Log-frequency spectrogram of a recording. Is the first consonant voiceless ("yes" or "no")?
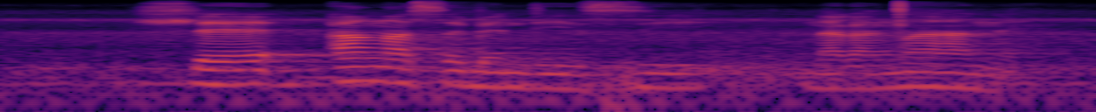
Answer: yes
